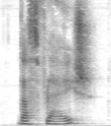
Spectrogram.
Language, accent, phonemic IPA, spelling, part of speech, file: German, Austria, /flaɪ̯ʃ/, Fleisch, noun, De-at-Fleisch.ogg
- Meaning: 1. flesh 2. meat 3. pulp (of fruit) 4. a slab of meat, meat which is not in the form of a sausage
